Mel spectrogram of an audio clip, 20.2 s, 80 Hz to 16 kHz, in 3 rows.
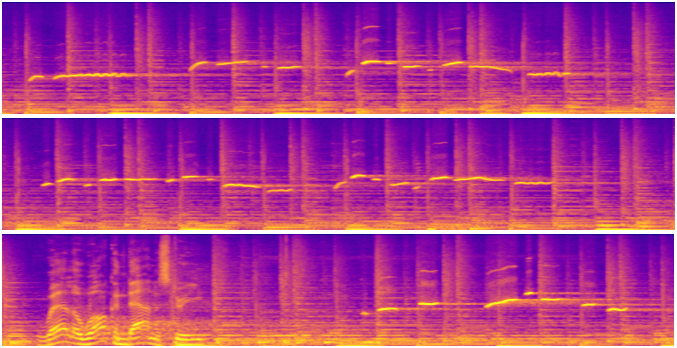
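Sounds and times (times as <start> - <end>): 
melodic whistled tune: 0.2 - 13.3, 15.1 - 20.1
speech: 14.2 - 15.7.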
